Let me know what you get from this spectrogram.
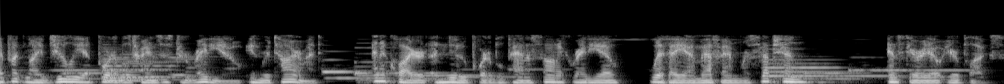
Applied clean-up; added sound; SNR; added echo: classical method log-MMSE.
